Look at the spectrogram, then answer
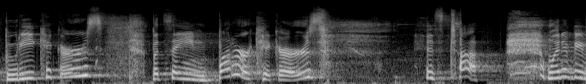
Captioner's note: laughs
